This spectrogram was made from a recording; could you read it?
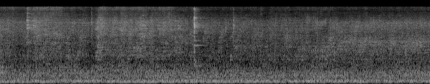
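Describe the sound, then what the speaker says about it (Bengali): A river-fish curry with eggplant sizzles in a hot pan after water is added: a continuous loud, bright frying hiss and bubbling, broken by a couple of faint clinks. "দেখো জল দিয়ে দিয়েছি"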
